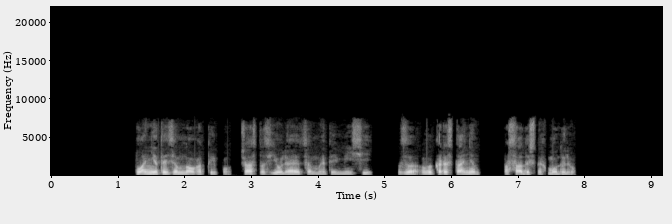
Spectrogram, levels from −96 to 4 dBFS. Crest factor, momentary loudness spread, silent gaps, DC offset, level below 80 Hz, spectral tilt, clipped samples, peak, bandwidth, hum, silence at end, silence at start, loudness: 20 dB; 14 LU; 2.50-2.55 s, 2.78-2.84 s, 4.82-5.19 s, 6.45-6.79 s; under 0.1%; -64 dBFS; -5.5 dB/octave; under 0.1%; 0 dBFS; 7.6 kHz; none; 1.3 s; 1.25 s; -19 LUFS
